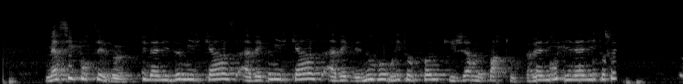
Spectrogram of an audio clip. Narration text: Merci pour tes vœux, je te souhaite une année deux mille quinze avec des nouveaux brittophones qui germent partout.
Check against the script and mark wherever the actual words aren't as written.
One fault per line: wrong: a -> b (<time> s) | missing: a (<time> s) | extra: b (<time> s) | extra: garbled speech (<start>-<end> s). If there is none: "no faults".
wrong: je te souhaite une année deux -> une année deux mille quinze avec (1.4 s)
extra: garbled speech (5.3-6.2 s)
